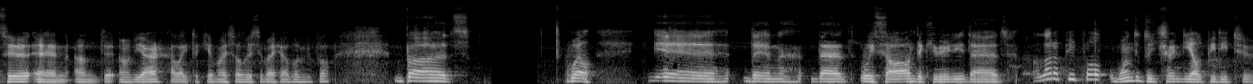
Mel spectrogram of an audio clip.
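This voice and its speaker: A man talks at a moderate pace with a Spanish accent. His medium-pitched voice holds fairly even intonation. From Mexico. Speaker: language community organizer. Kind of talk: podcast interview. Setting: VR social platform.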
